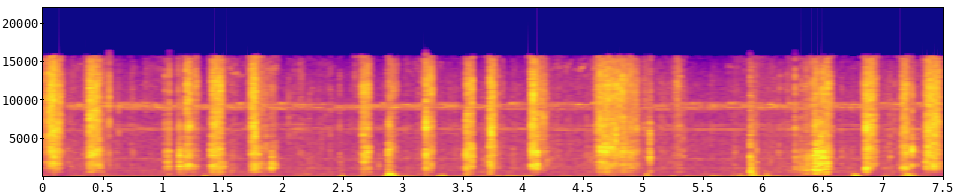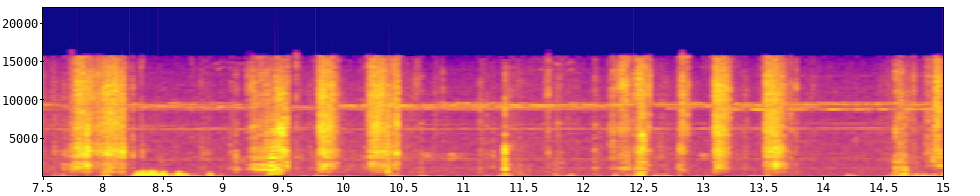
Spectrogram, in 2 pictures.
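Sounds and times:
coconut husk ripping and cracking: 0.0s - 8.4s, 9.0s - 13.9s.

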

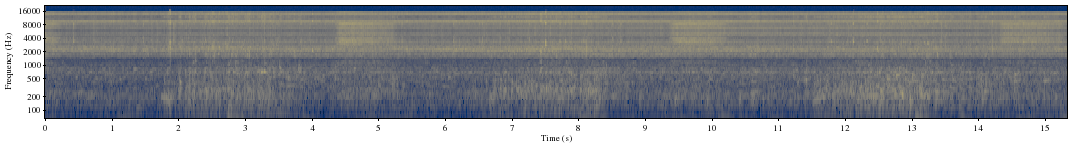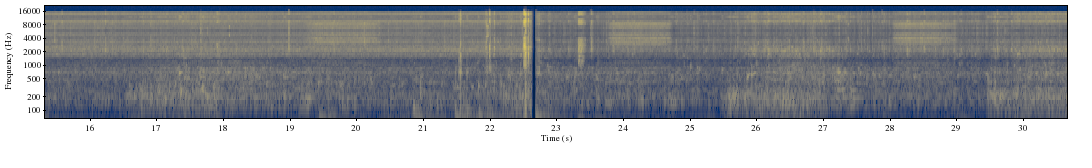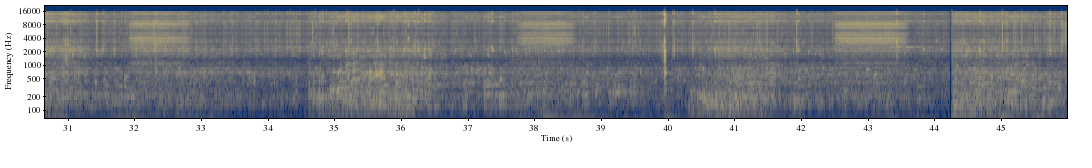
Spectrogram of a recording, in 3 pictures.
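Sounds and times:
regulator inhale hiss: 0.0s - 0.4s, 4.3s - 5.5s, 9.3s - 10.6s, 14.2s - 15.5s, 19.2s - 20.6s, 23.7s - 24.9s, 28.0s - 29.1s, 31.9s - 33.1s, 37.7s - 38.8s, 42.5s - 43.6s
gurgling exhaled bubbles: 1.6s - 15.5s, 16.4s - 42.8s, 43.6s - 45.9s.

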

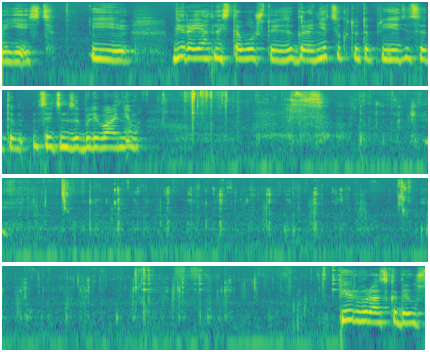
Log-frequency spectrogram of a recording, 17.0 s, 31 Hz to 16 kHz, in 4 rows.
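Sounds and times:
biting into wrap: 5.8s - 15.8s
chewing with mouth clicks: 5.8s - 16.2s.

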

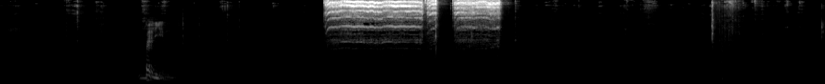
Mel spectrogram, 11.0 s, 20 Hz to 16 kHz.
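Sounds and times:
electric screwdriver motor whining: 4.3s - 6.7s.

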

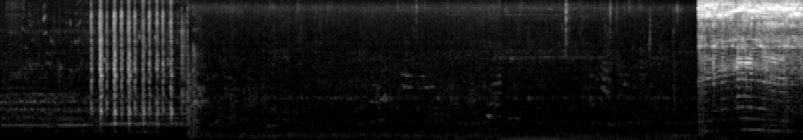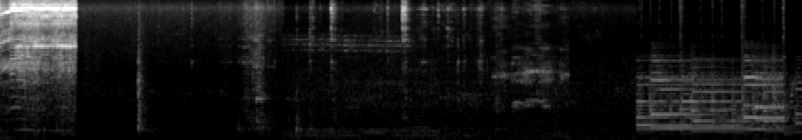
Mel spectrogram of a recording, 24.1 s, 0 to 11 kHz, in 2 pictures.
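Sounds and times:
rooster crowing: 19.4s - 20.7s.

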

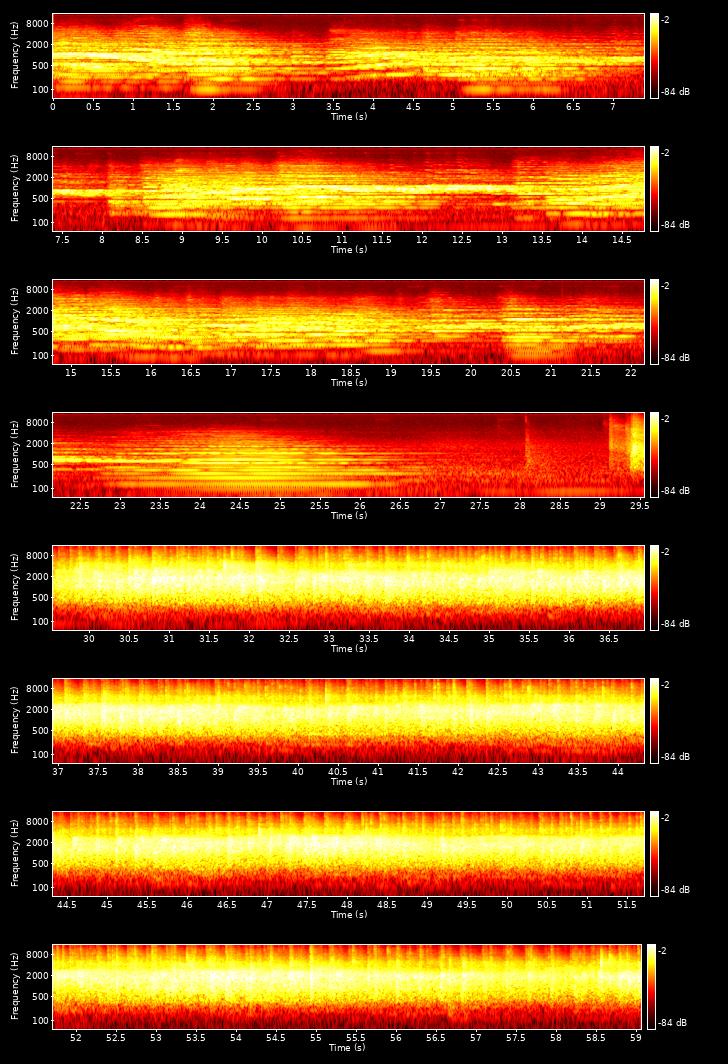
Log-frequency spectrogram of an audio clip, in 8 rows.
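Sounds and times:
audience applause: 0.0s - 2.4s, 29.1s - 59.0s.

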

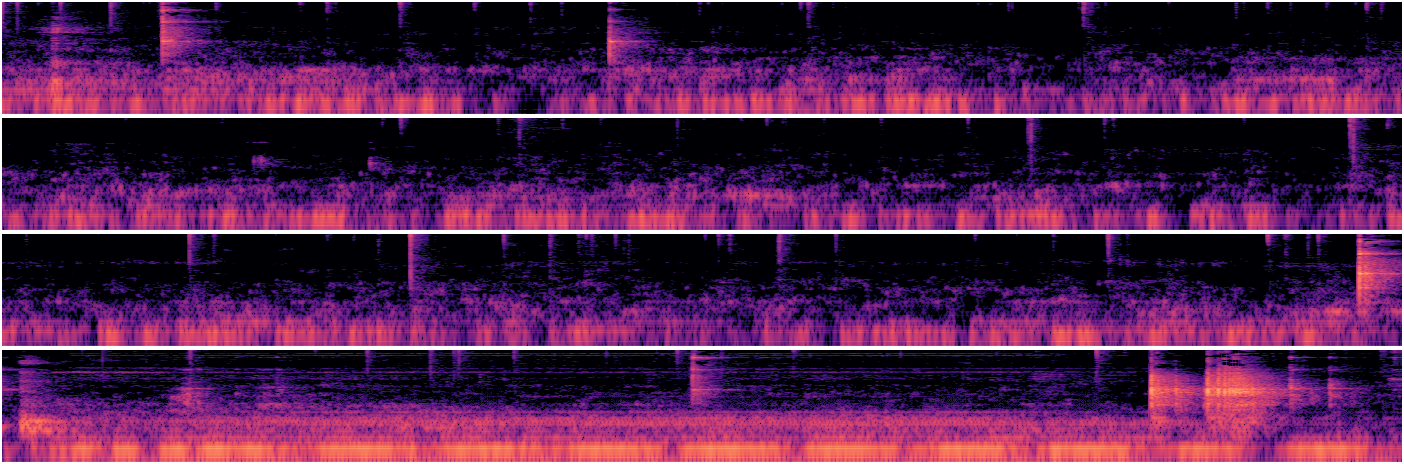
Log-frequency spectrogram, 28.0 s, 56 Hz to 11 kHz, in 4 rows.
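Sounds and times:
popping candy crackling: 13.8s - 28.0s
steady low hum: 20.5s - 28.0s.

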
